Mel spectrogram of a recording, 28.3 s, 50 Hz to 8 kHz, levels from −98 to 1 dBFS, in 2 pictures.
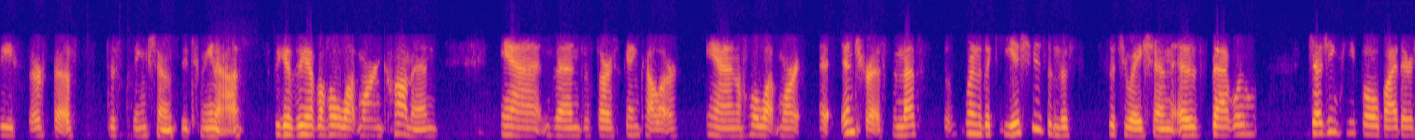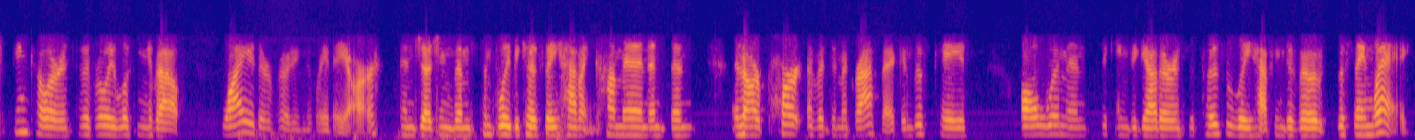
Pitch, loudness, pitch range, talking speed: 170 Hz, -24 LUFS, 160-185 Hz, 190 wpm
